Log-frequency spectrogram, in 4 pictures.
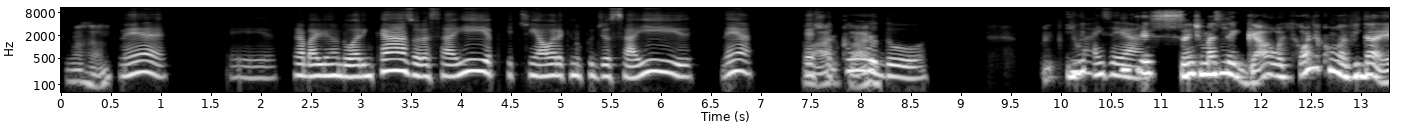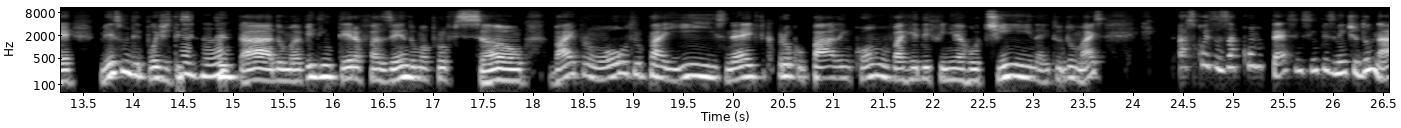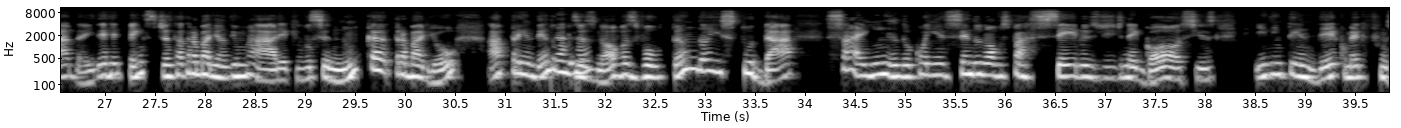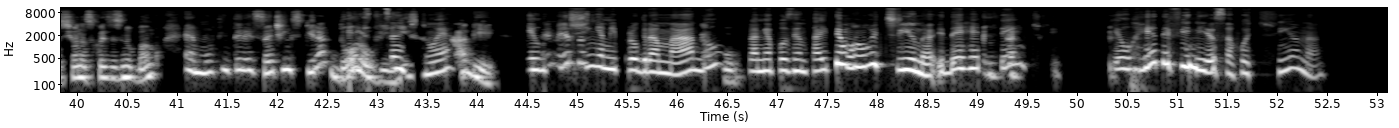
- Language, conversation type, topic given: Portuguese, advice, Como você vê a aposentadoria e a redefinição da sua rotina?
- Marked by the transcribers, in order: throat clearing; tapping; unintelligible speech; laugh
